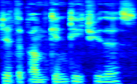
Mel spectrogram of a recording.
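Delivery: low whispered aside. Narrating a scene, the speaker gives Flick's line into the listener's ear, whispering. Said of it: "he whispers in your ear".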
